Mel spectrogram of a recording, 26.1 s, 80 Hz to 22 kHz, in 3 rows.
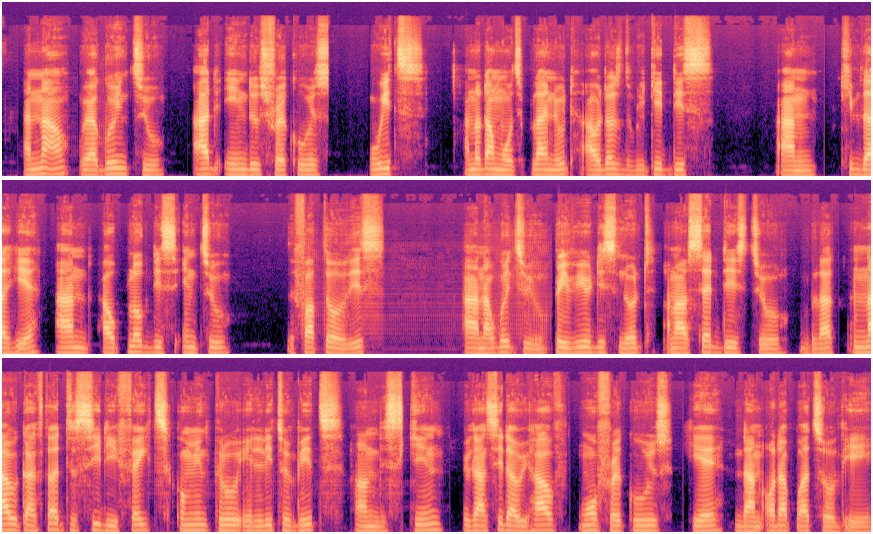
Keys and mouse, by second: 0.1 ctrl+alt+middle click, 0.5 alt+shift+middle click, 0.8 ctrl+alt+middle click, 1.3-1.8 drag, 2.0 alt+shift+middle click, 2.7 g, 3.2 click, 3.3 g, 3.9 click, 4.2 ctrl+alt+click, 4.6 drag, 5.0 shift+d, 8.3 alt+shift+click, 8.5 middle click, 8.8 ctrl+alt+middle click, 9.2 alt+shift+middle click, 10.4-11.5 drag, 14.0 ctrl+shift+click, 17.4-18.7 alt+middle drag.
